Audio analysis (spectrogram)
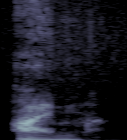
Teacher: Americans often just chop off the vowel sound in am. We combine I and am to form this, I'm.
